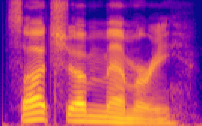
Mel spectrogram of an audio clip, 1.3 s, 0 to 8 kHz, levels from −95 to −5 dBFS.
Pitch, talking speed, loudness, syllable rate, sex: 115 Hz, 135 wpm, -16 LUFS, 4.5 syllables/s, male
